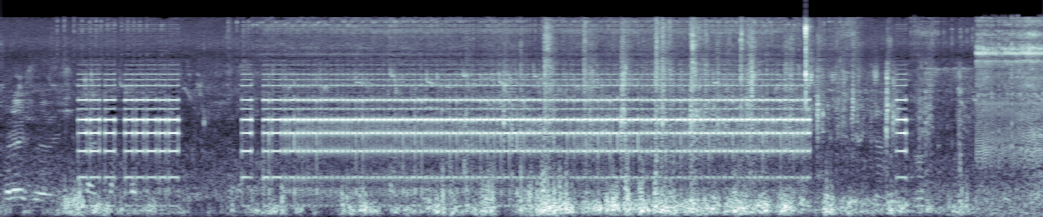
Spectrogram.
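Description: Electronic carp bite alarm giving a fast string of beeps as line is pulled off the rod: a run, with a carp taking line. A short burst of beeps about a second in, then an unbroken run of rapid beeps for about five seconds that stops about eight seconds in, and a brief blip near the end.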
